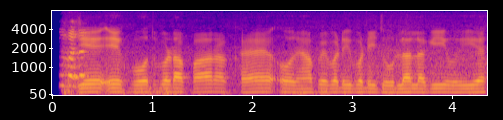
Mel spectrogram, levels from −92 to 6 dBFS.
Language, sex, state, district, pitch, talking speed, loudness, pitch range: Hindi, male, Haryana, Rohtak, 130 Hz, 205 wpm, -18 LUFS, 125-130 Hz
